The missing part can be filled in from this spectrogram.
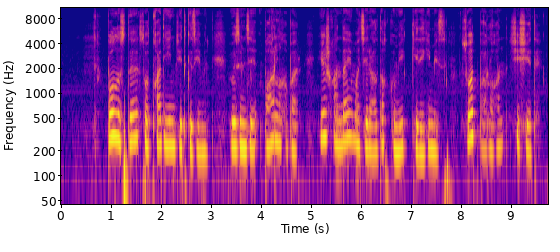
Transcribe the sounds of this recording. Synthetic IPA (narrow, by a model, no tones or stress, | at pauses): b̥ʊlˠɪsd̪əso̞t̪qʰɑd̪e̞jɪnʒe̞t̪kʲɪze̞mɪnwɵzɪmd̪e̞b̥ɑɾlˠəʁəbɑɾ | je̞ʃqʰɑnd̪ɑjmat̪ʲe̞ɾialˠd̪əq̚kʲʰɵme̞kʲʰːe̞ɾe̞ke̞me̞sso̞t̪̚bɑɾlˠəʁənʃe̞ʃe̞d̪ɪ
